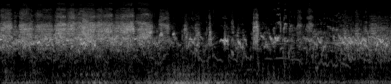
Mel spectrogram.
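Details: Many budgerigars chatter in an aviary colony, rapid high chirps and squeaky warbles layered into a dense chorus, with a few sharper notes standing out in the second half.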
